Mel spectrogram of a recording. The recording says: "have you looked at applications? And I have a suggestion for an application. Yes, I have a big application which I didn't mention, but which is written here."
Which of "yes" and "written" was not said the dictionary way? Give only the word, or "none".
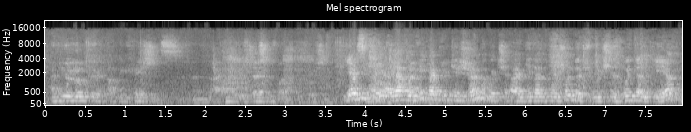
written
